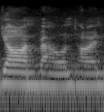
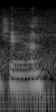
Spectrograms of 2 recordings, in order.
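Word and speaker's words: Jan Valentine: damn it yan yan technically Jay pronounces why yeah it's Yan Valentine not Jan uh anyway the crazy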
